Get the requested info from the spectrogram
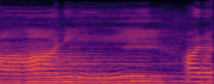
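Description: A single voice chanting a phrase of Hebrew prayer in the traditional sung recitation style, the line bending gently in pitch and trailing off just before the next phrase begins.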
